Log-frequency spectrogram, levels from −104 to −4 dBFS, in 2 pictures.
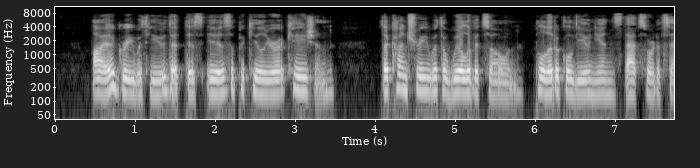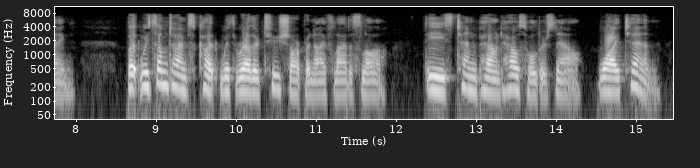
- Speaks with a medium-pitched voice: Yes, medium, 155 Hz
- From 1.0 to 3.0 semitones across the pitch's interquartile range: Yes, narrow, 2.5 semitones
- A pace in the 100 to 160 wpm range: Yes, average, 145 wpm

